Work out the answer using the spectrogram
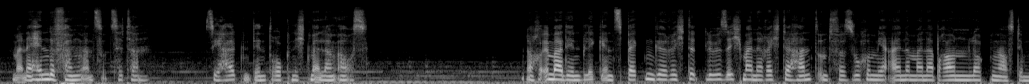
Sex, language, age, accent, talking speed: female, German, 20-39, German, 205 wpm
